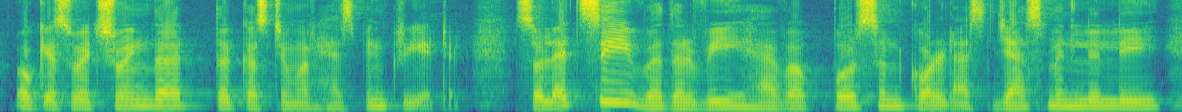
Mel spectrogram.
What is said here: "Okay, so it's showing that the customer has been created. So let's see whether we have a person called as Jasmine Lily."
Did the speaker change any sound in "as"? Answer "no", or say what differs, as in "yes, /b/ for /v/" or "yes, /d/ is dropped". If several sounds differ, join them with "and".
yes, /s/ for /z/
